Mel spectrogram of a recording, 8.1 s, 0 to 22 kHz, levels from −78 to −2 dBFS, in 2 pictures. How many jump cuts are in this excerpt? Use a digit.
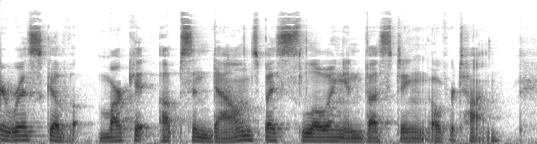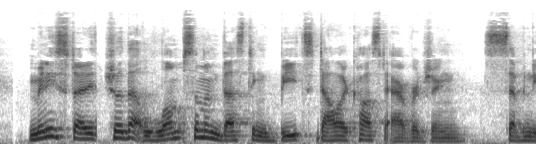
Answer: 1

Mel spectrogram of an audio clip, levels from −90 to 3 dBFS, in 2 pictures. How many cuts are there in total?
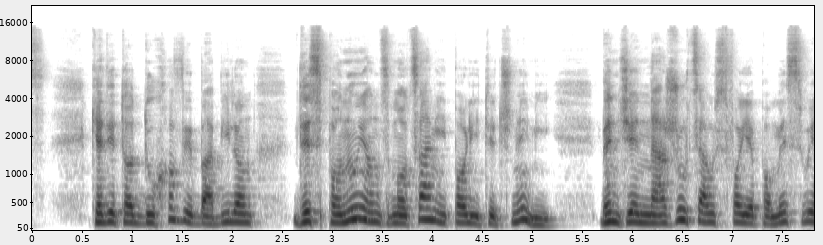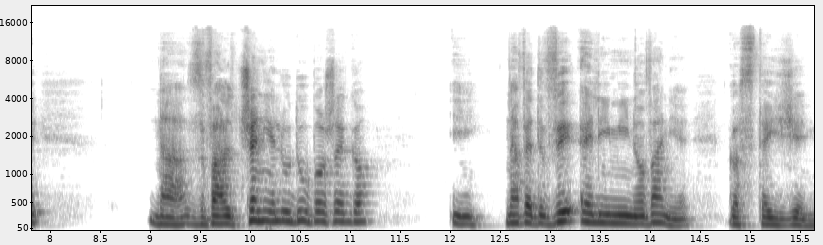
0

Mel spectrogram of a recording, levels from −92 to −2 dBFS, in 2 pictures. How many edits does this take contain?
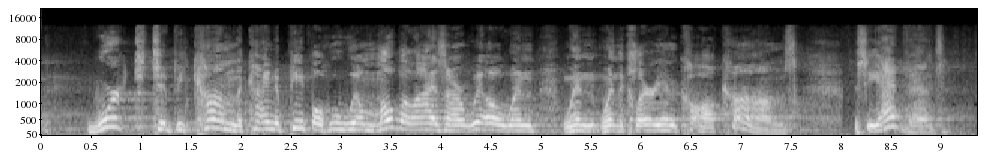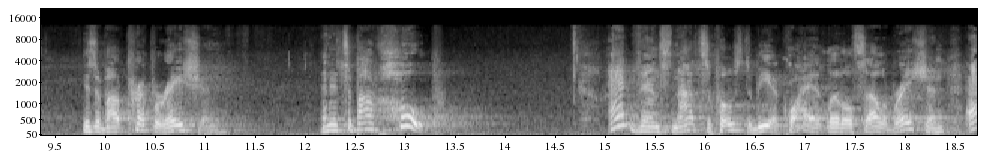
2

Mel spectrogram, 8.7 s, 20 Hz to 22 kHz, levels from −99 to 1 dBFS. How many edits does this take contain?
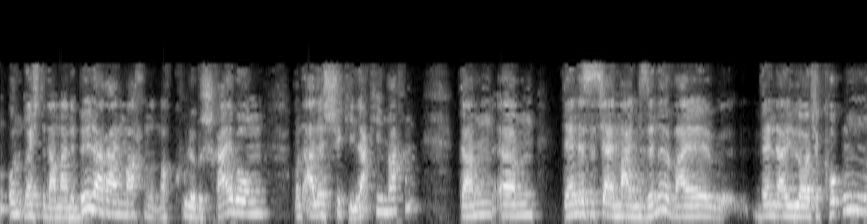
0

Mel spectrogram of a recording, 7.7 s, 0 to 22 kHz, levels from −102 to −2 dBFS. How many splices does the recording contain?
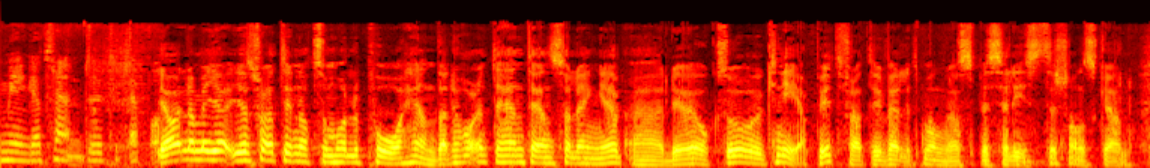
1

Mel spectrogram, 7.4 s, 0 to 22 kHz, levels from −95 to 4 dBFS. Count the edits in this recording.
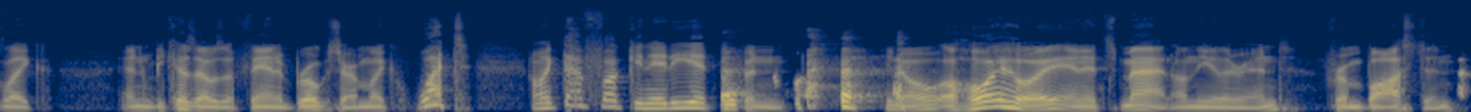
1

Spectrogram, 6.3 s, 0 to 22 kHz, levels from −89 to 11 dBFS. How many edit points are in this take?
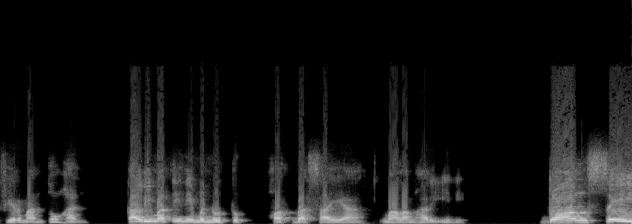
1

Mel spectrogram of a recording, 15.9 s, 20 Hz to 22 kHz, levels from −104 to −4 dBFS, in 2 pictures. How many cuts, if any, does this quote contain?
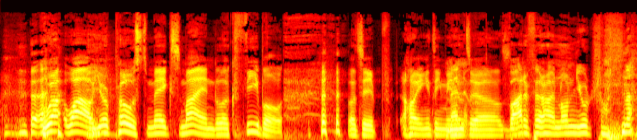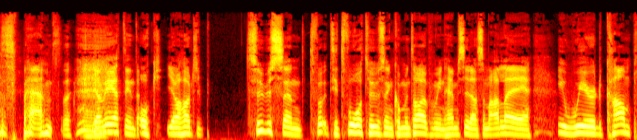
3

